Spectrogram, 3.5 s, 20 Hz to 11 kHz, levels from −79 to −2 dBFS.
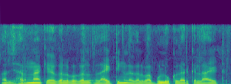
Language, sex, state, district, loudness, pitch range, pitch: Bhojpuri, male, Jharkhand, Palamu, -16 LUFS, 110-115 Hz, 115 Hz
